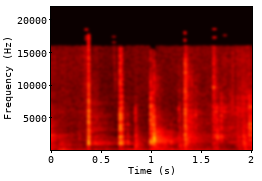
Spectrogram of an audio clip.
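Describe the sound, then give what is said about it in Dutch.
One person walks alone through the Eerste Kamer (Dutch Senate) building, about five sharp heel taps on a hard floor in an even rhythm, with a faint low hum underneath and no talking. “Dus loop ik hier even helemaal alleen rond.”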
